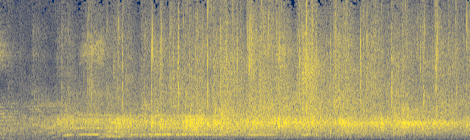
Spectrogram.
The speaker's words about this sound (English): Now, for all those of you who clapped, great, this is what we need. For all of you who clapped.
